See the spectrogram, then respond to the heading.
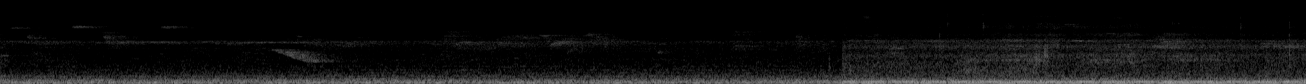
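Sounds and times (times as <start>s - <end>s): small birds chirping: 0.0s - 13.0s
steady low rumble: 8.2s - 13.0s.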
